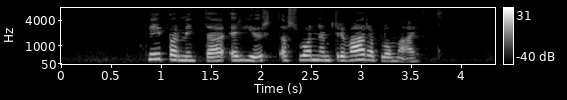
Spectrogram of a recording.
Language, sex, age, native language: Icelandic, female, 40-49, Icelandic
